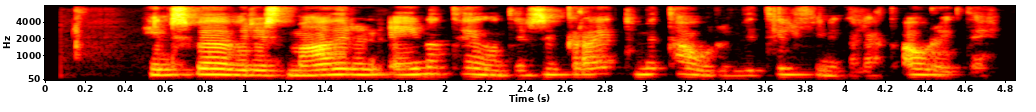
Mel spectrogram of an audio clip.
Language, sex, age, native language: Icelandic, female, 40-49, Icelandic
